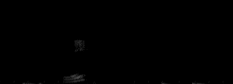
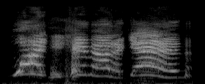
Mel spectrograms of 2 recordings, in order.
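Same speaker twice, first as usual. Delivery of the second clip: high, loud, incredulous shout; real outburst at the game; outraged disbelief; 10 semitones higher, 11 dB louder, slower than usual. Real, not acted. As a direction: yell it in disbelief. Outraged at enemy's return.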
